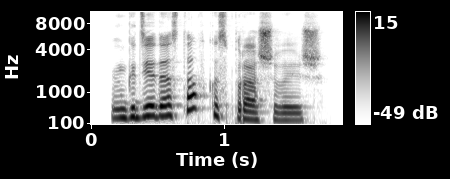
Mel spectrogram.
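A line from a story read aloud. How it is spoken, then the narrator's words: Calm inquiry. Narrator (Russian): Спокойно поинтересовался он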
